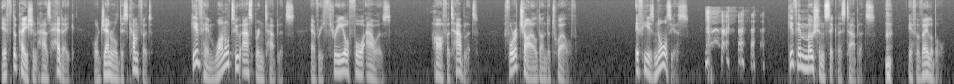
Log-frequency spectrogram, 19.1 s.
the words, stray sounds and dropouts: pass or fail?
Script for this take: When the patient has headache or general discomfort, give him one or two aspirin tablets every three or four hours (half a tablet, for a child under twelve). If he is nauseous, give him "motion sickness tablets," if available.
fail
